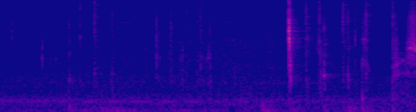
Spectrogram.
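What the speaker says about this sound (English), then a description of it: "Keep pressing the wrong keys." Soft, scattered clicks of typing on a computer keyboard, close but faint, with one sharper keystroke near the end and no talking.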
